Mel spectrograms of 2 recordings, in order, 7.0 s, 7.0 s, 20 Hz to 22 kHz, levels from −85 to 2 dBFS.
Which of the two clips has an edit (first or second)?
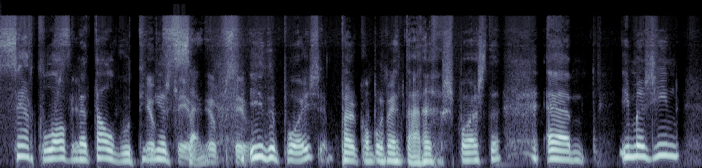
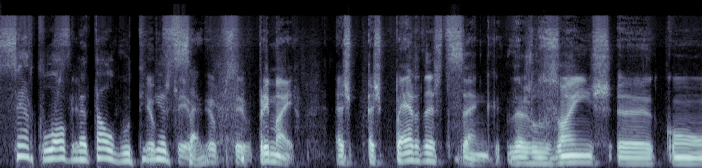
second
